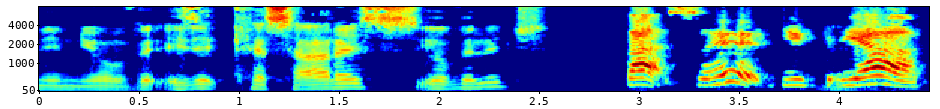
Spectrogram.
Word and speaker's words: Casares: Is it Casares, your village? That's it. Pronounced very well. It is Casares, yes.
